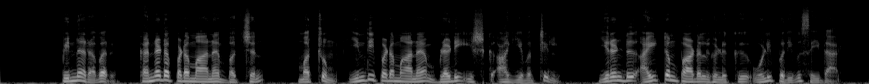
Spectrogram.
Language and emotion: Tamil, neutral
